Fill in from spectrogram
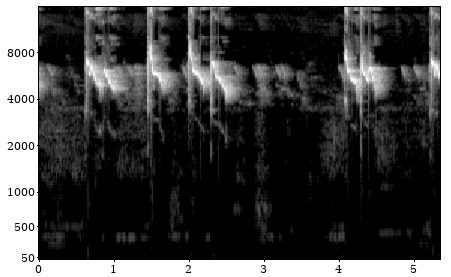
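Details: Caged-bird lure song of a white-eye (pleci): bright, high whistled notes falling in pitch, given singly and in pairs with pauses, soft low background murmur.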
